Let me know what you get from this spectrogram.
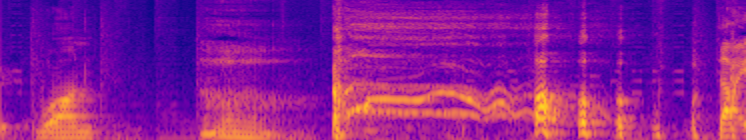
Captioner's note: gasp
